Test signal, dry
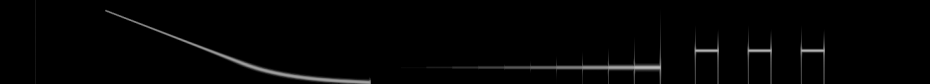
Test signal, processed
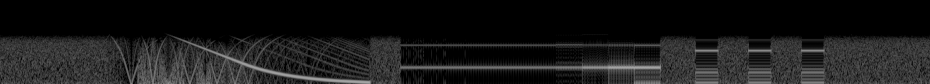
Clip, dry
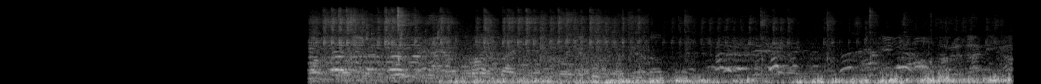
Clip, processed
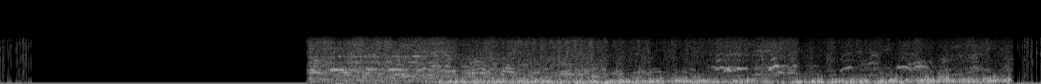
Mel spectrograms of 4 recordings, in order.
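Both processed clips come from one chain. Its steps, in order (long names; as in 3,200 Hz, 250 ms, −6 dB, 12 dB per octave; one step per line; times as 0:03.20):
linear delta modulator 16 kbit/s, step −36 dBFS
low-shelf EQ 99 Hz +5.5 dB
downward compressor, threshold −24 dBFS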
